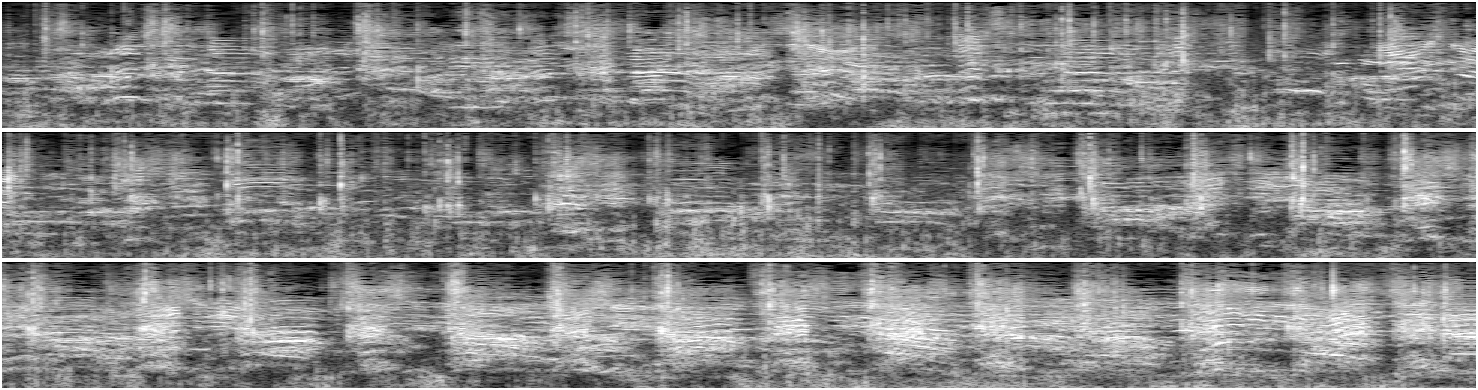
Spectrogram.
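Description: A large outdoor crowd of men and women cheers and chants loudly.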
